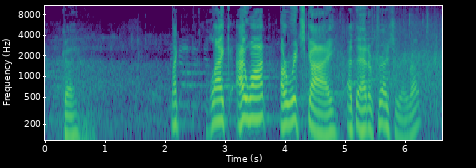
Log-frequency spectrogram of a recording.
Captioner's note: laughter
